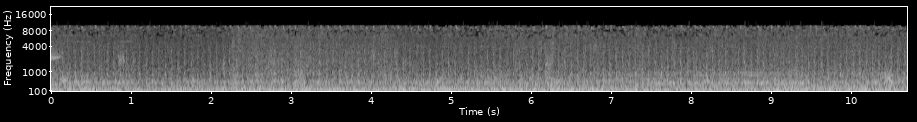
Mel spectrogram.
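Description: Helicopter rotor and engine roar from the Pequod transport helicopter in Metal Gear Solid 5, holding steady and loud throughout as it arrives at the landing zone, with radio voices over it.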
